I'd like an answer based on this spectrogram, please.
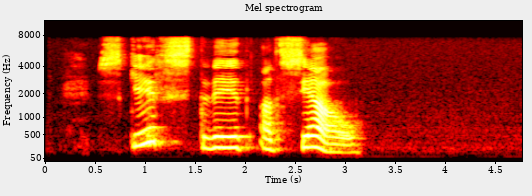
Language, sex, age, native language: Icelandic, female, 60-69, Icelandic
